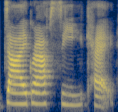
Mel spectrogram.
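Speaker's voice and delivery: very slow, spaced-out recital; slow model phrase. Shown as a demonstration. Teacher showing how we would say it, slow. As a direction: give each part its own slow beat. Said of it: "we would go".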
